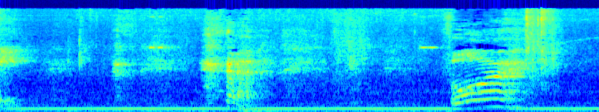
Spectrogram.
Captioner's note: chuckles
